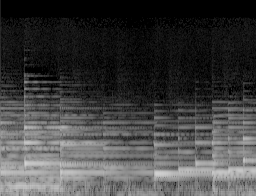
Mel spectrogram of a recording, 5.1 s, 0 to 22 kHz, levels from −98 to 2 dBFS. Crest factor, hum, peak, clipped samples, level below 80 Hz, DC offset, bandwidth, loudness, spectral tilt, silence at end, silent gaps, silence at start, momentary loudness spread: 18 dB; none; -8 dBFS; under 0.1%; -44 dBFS; under 0.1%; 5.6 kHz; -25 LUFS; -9.5 dB/octave; 0 s; none; 0 s; 14 LU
